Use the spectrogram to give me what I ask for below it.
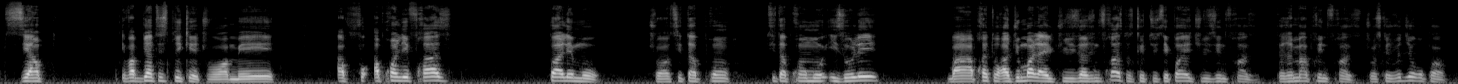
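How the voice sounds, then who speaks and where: Young male vlogger, mellow low-bright tone, streetwise and emphatic, keeps checking in with the listener. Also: a little fast, no echo, studio quality. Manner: streetwise, repetitive, emphatic, keeps asking "tu vois". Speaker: language-learning vlogger. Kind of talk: casual slangy talk to camera.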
